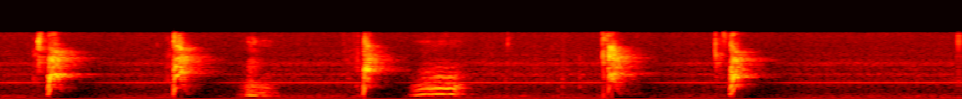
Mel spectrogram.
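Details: Yorkshire Terrier left alone with a camera indoors, barking in sharp single yaps roughly every one to two seconds, mixed with a few lower growly grumbles, over a steady faint room hum.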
